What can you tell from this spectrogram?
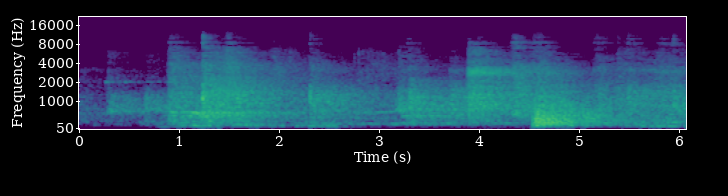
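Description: Table tennis ball clicking off rackets and the table at irregular intervals, with a serve and the start of a rally, ringing in a large echoing hall. A duller, louder thud comes about halfway through.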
